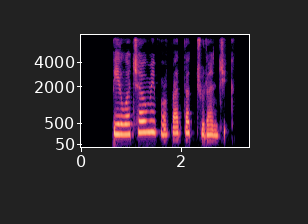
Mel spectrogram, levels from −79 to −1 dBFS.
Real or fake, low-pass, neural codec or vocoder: fake; 7.2 kHz; codec, 16 kHz, 4 kbps, X-Codec, WavLM features, trained on Multilingual LibriSpeech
